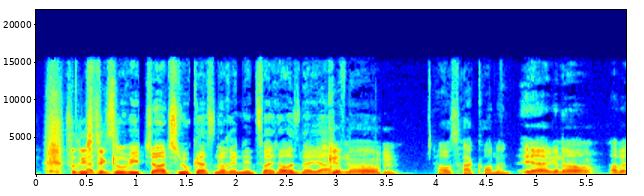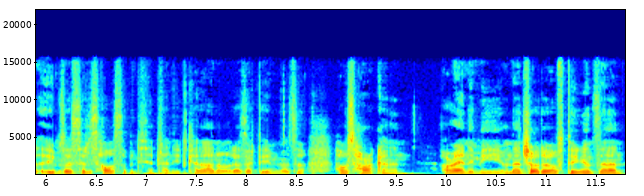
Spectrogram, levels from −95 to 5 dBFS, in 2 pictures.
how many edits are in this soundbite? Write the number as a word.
one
